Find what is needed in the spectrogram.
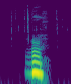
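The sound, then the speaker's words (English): Quiet computer keyboard typing: a few scattered key clicks, a short vocal sound in the middle, then several more light, irregular keystrokes. “Relaxed people take fewer but longer pauses when typing on a keyboard.”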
